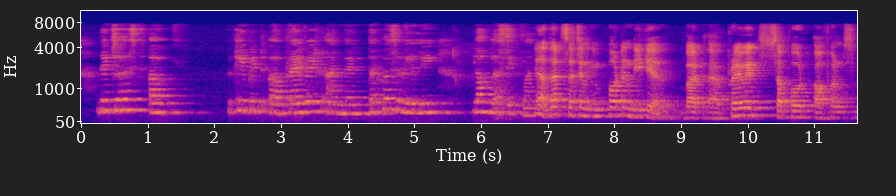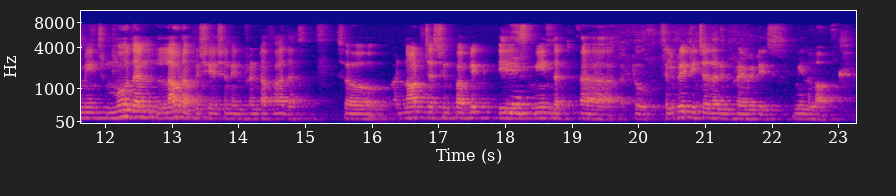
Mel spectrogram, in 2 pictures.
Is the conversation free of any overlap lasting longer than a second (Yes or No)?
Yes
